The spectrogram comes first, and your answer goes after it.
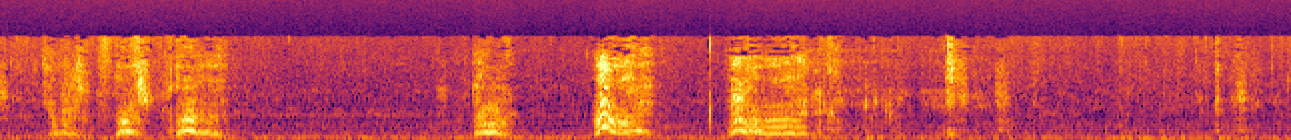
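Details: Doberman Pinscher puppy playing with its mother and father at home; short, rough growly bursts and low barks come in uneven clusters, separated by quiet pauses of a second or more.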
